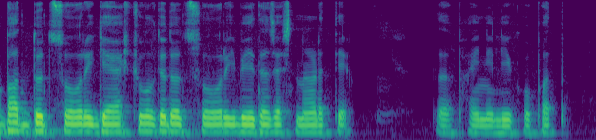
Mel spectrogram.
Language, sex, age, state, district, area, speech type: Kashmiri, male, 30-45, Jammu and Kashmir, Kulgam, rural, spontaneous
